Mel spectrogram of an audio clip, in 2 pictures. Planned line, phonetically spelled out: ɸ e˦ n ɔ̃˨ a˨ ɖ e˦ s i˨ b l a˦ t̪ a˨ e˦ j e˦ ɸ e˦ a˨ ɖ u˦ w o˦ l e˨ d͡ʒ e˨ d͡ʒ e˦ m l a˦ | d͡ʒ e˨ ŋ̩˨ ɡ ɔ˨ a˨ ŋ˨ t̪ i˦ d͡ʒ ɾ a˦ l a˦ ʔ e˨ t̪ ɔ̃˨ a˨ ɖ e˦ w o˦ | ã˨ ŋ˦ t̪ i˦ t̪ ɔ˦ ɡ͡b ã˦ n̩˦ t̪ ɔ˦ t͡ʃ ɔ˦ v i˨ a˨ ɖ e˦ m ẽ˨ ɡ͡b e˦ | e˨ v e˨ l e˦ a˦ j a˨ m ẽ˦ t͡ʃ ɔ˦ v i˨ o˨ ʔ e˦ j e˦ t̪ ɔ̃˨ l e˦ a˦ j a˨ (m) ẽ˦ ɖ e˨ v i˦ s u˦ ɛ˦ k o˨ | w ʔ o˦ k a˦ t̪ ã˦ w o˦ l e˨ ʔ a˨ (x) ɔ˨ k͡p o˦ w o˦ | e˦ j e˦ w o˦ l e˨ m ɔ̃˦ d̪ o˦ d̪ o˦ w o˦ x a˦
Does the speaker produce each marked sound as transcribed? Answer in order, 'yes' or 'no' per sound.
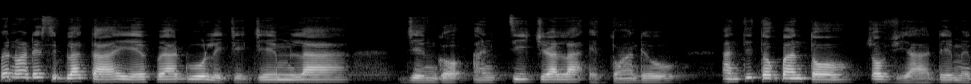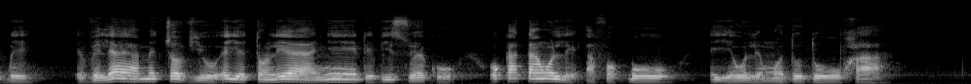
no, no

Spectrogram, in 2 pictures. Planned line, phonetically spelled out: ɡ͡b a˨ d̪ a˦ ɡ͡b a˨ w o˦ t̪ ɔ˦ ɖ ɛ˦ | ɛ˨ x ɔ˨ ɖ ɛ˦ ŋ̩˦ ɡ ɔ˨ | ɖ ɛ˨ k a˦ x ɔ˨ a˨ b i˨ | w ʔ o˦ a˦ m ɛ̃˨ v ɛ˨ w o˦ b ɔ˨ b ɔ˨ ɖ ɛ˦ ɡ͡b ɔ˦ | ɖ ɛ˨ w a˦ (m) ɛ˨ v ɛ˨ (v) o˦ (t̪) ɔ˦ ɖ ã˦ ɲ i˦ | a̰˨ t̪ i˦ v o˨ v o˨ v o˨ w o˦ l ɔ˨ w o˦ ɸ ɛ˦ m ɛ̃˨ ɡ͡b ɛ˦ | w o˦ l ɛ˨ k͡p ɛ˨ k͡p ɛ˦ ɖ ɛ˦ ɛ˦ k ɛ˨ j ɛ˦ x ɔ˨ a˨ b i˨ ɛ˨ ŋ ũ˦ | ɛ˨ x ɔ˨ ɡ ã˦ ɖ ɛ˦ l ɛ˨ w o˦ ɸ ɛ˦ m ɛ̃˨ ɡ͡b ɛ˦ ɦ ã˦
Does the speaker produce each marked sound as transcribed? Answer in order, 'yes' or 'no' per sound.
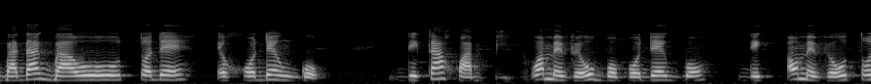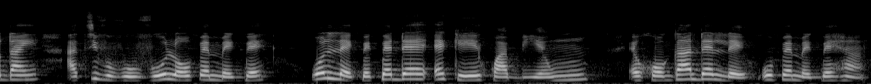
yes, no, yes

